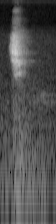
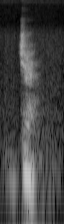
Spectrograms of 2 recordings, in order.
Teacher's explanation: the difference between the ch sound and the j sound is the application of voice. So here you apply voice, here you don't apply voice.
